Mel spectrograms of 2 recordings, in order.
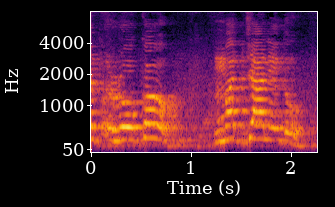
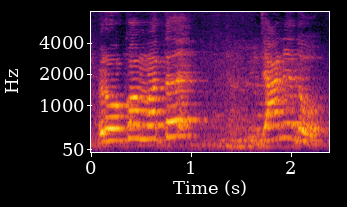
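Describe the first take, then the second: First: रोको, then a break before मत जाने दो; pause after रोको. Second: रोको मत run together, pause, then जाने दो; रोको मत as one unit, जाने दो set apart after a pause. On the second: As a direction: join मत to रोको, then break before जाने दो. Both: Shown as a demonstration. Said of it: "आवाज में परिवर्तन".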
